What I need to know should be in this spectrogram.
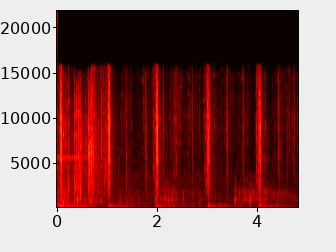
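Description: A countdown timer ticks once every second.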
